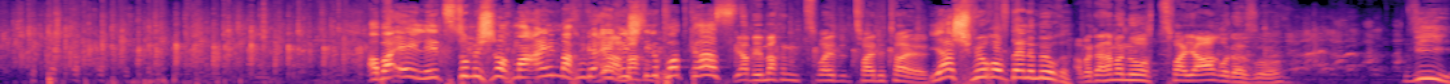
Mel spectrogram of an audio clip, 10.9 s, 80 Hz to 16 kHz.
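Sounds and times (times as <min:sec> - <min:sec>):
louder claps: 0:00.0 - 0:07.6, 0:09.1 - 0:10.0
small audience clapping and applauding: 0:00.0 - 0:07.8, 0:08.7 - 0:10.2
laughter: 0:00.2 - 0:01.1, 0:08.7 - 0:10.8
speech: 0:02.8 - 0:09.8, 0:10.5 - 0:10.8.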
